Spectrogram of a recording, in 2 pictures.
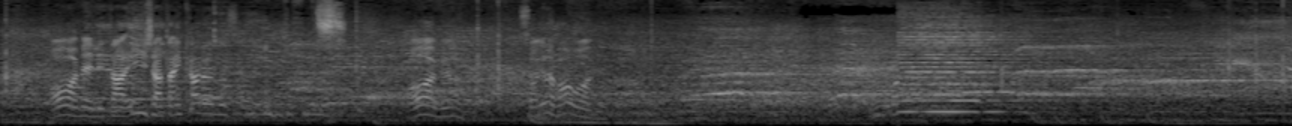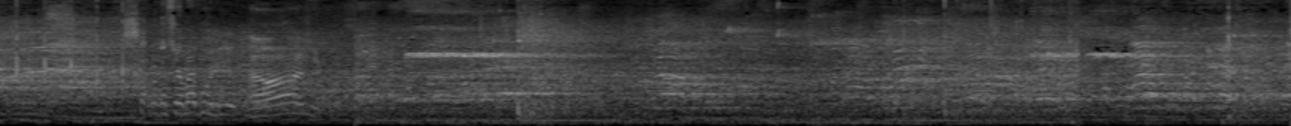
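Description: Young men call out and shout across a large echoing hall.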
